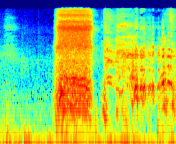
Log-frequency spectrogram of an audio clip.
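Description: Loud sniffing right against a new microphone that smells like ginger: one long, forceful airy inhale, then a run of quicker, rougher sniffs and snorts following in uneven rhythm.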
